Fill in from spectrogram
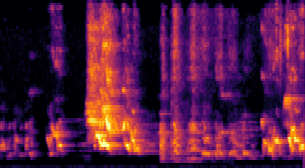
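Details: Pet budgerigars, best friends chattering and singing indoors, pour out a dense buzzy warble mixing squawky notes and chirps, loudest around the first second.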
